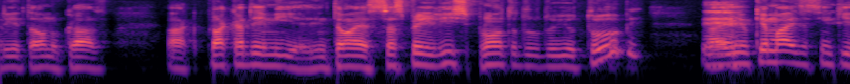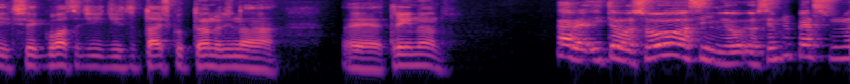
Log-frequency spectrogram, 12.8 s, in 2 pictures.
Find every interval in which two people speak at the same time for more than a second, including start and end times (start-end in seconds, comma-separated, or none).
none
